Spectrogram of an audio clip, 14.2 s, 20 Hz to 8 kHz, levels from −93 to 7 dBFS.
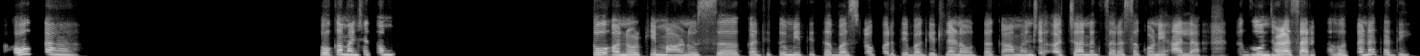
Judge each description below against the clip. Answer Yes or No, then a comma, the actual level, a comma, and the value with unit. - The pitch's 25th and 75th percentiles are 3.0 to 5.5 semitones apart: No, narrow, 2.5 semitones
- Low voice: No, high, 240 Hz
